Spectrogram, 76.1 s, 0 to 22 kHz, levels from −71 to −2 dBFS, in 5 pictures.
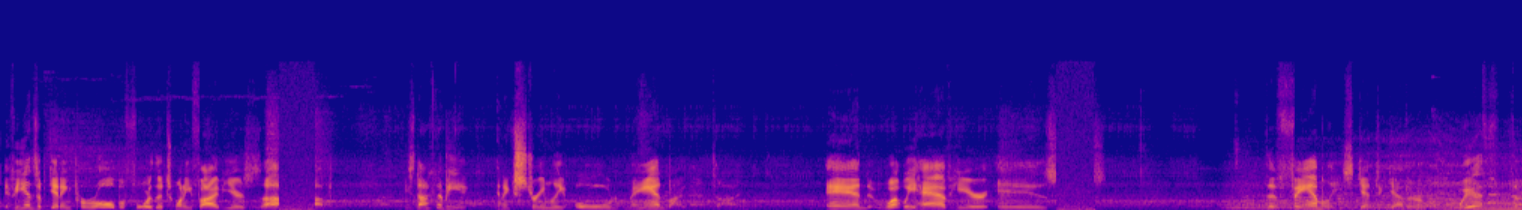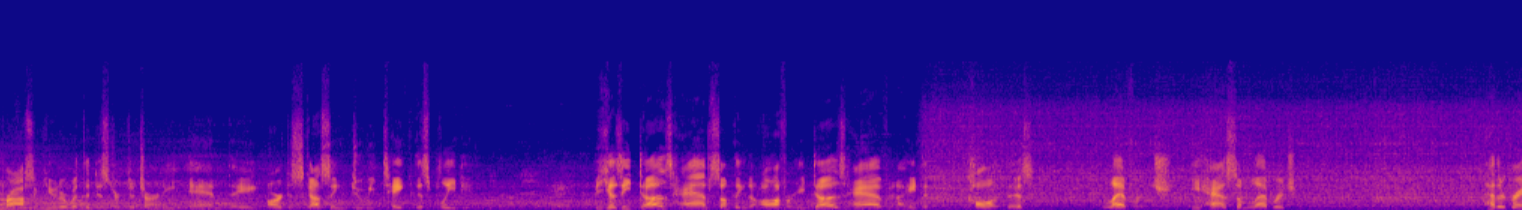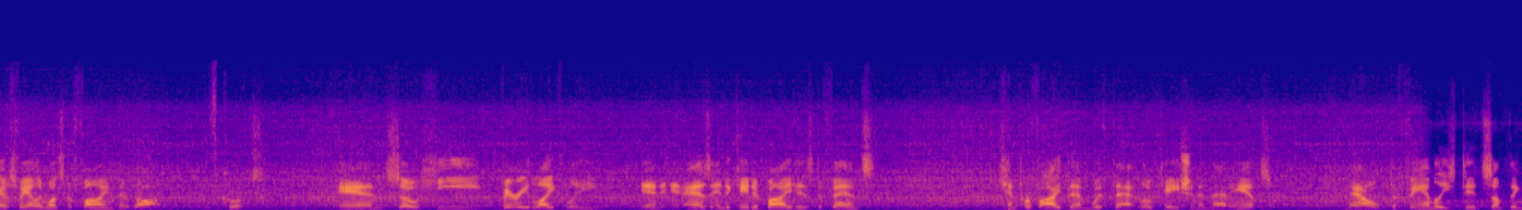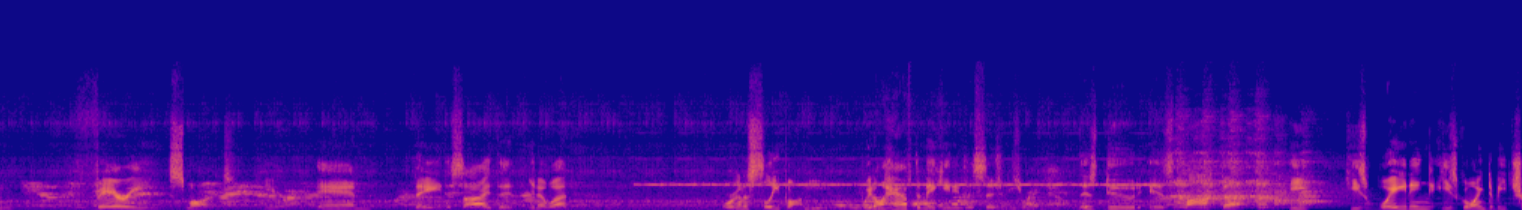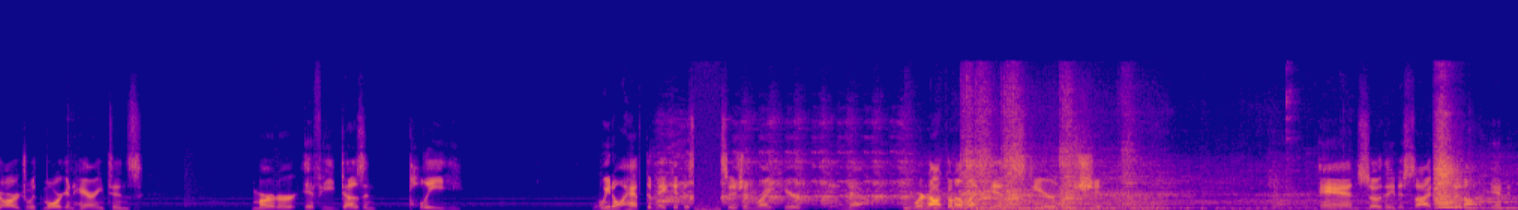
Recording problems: thin; very; fading below 800 Hz
traffic noise; loud; throughout; 7 dB below the speech
audio cutting out; filled with static; at 3 s, at 11 s and at 1:08

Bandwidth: 15.5 kHz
